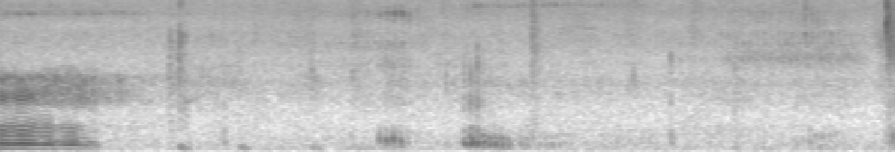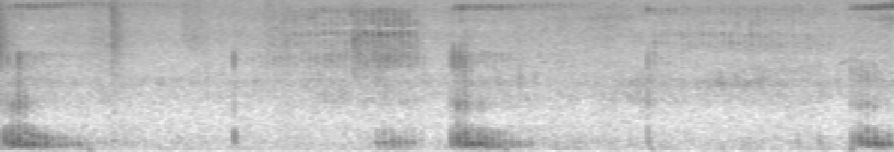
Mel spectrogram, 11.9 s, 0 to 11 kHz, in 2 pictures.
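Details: A 6-month-old Bengal kitten sleeping and snoring: soft, low rumbling breath noises about every three seconds, roughly 20 breaths a minute.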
